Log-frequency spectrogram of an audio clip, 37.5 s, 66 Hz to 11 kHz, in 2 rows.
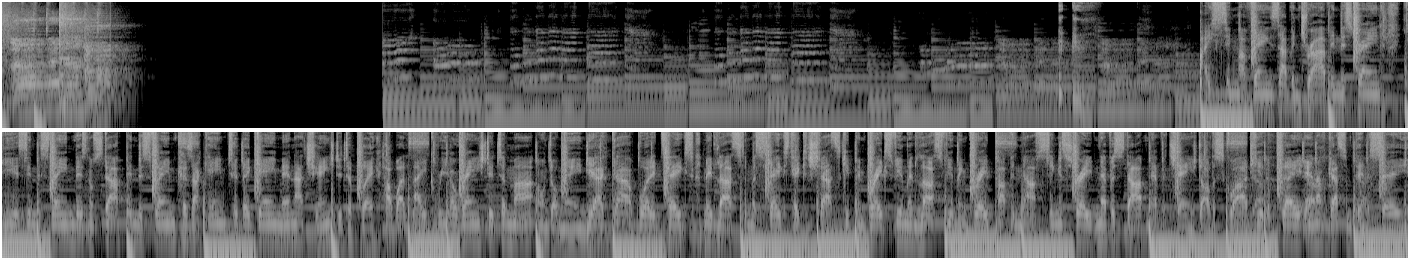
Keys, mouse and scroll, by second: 0.1 click, 1.7-3.9 drag, 3.9 ctrl+s, 6.1 ctrl+s, 6.8 typing, 7.4 ctrl+z, 10.4 space, 11.7 click, 12.1 ctrl+s, 13.0 click, 18.2-20.3 typing, 22.6 ctrl+s, 22.6-24.8 typing, 27.5-28.4 typing, 28.8 click, 33.3-37.5 drag.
